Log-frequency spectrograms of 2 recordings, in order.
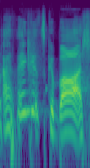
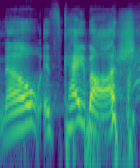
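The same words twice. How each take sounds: First: "kibosh" said as kuh-BOSH; short, light first syllable in "kibosh"; corrected pronunciation. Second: "kabosh" as a drawn-out, loud KAY-bosh; mock insistence on KAY in "kabosh"; imitated mispronunciation. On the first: Retold or imitated. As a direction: stress the second syllable of "kibosh". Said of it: "one time I was like". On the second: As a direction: mimic "kabosh" with a long A. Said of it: "and you're like".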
